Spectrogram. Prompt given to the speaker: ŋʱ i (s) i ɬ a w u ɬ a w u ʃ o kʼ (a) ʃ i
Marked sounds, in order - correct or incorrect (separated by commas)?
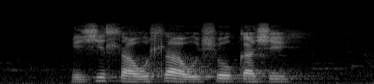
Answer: incorrect, correct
